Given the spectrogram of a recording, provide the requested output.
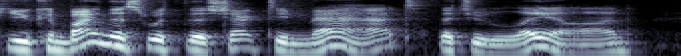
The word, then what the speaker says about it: Shakti: feels and it and this is the the Shakti is how you pronounce it shaky mat pressure acupressure pillow kind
